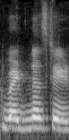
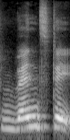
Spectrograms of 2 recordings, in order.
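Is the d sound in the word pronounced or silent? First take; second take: pronounced; silent. First: The d in the middle is pronounced. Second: The d in the middle is silent. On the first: The speaker calls it wrong. "It's not Wednesday" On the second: The speaker calls it right. "D is silent"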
